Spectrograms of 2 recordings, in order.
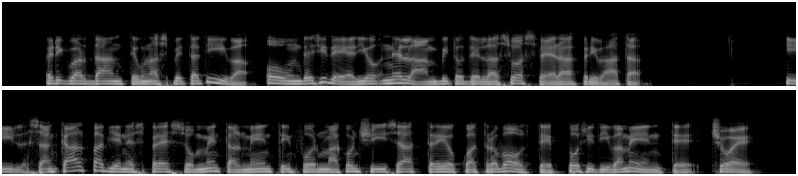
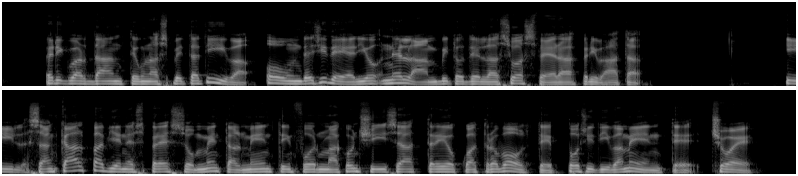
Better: second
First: muffled; very slightly; fading above 4 kHz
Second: none

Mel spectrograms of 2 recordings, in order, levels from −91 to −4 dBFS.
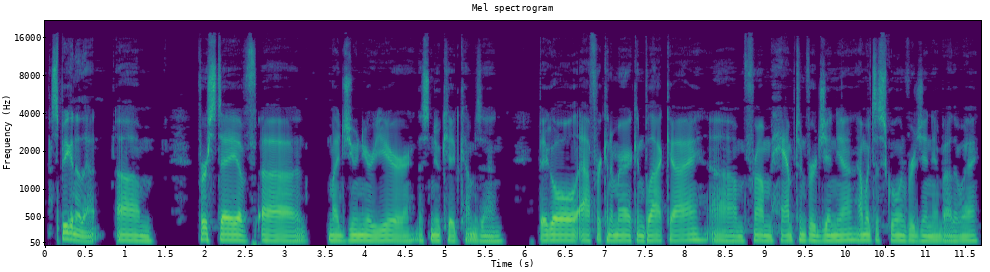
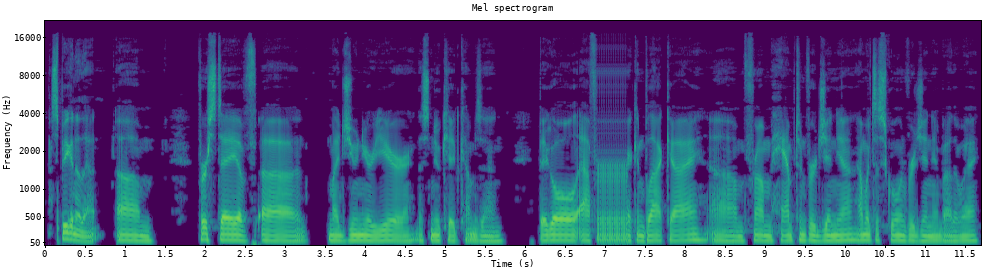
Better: first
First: none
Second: audio freezing; at 7 s

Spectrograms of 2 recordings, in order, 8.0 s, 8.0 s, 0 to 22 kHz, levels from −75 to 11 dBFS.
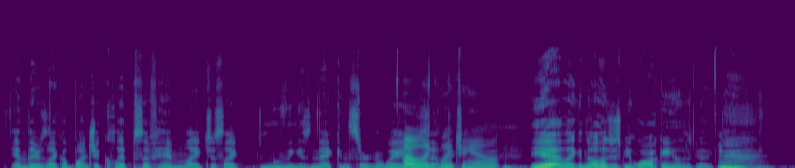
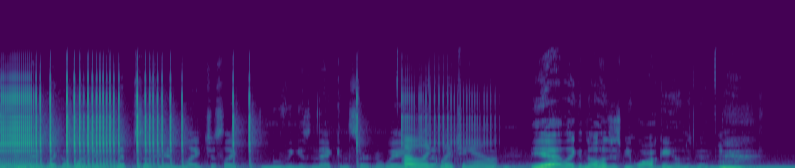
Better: first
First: none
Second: household noises; very loud; throughout; 2 dB above the speech

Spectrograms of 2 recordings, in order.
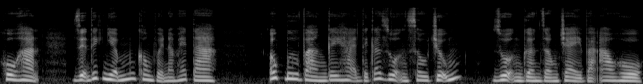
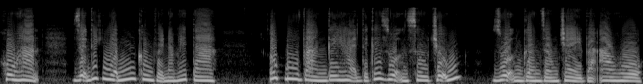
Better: first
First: none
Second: distortion; heavy; 30% of the sound clipped

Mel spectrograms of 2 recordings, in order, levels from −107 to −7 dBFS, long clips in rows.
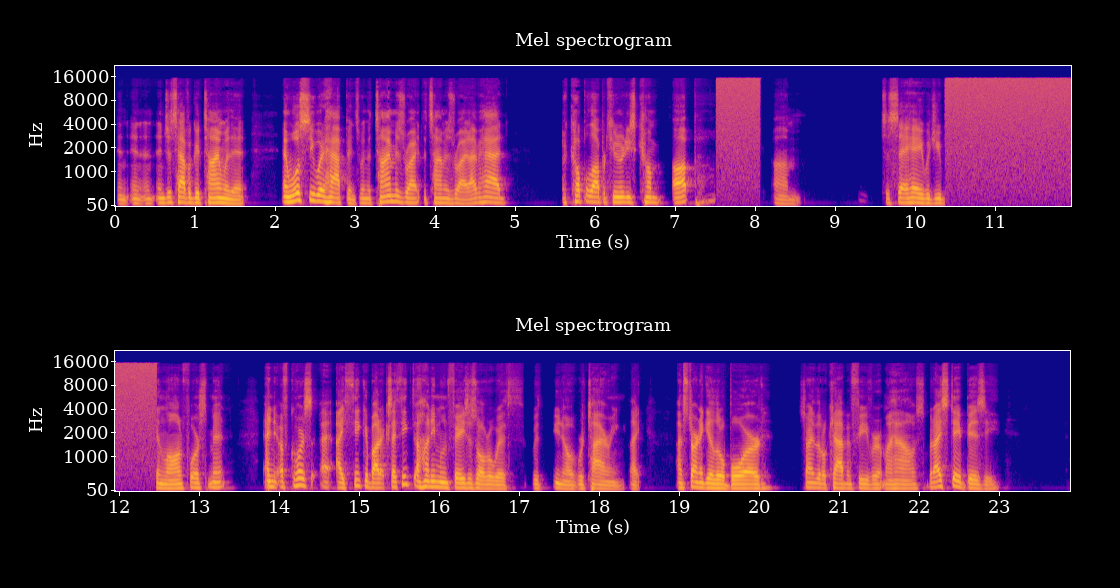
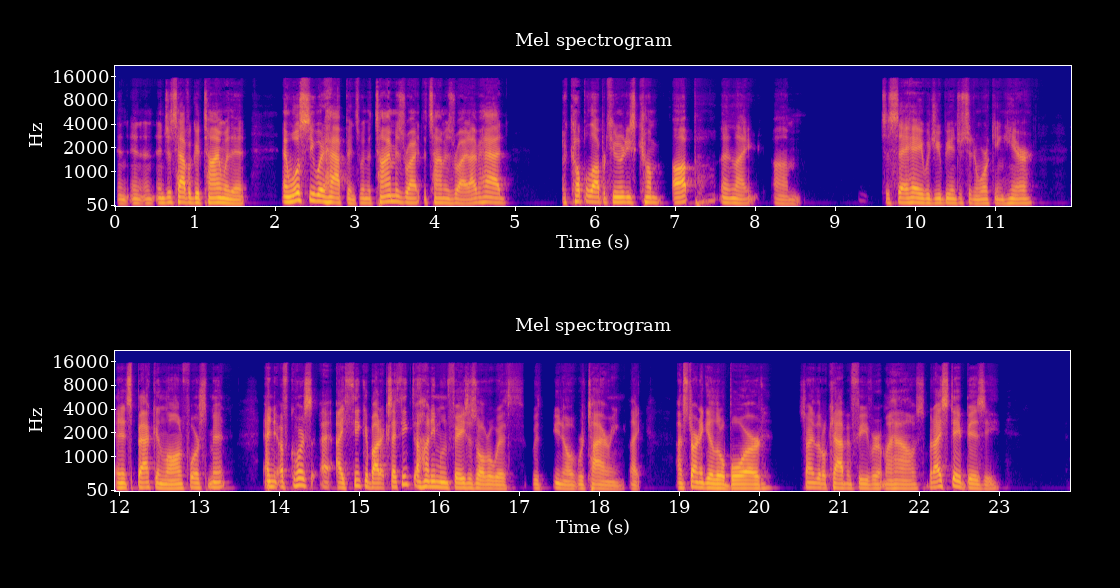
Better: second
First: audio cutting out; filled with static; at 7.5 s for 0.5 s and at 10 s for 2 s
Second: none

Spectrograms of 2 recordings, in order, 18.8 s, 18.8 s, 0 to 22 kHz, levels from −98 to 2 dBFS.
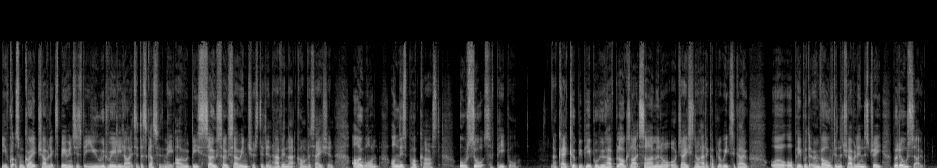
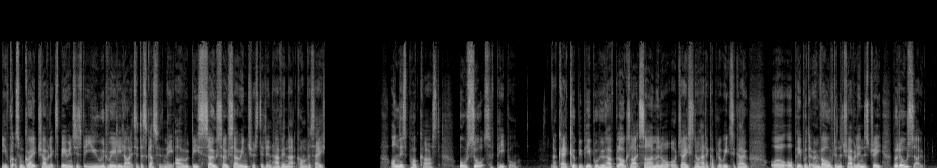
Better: first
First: none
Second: audio cutting out; at 6.5 s for 1 s

